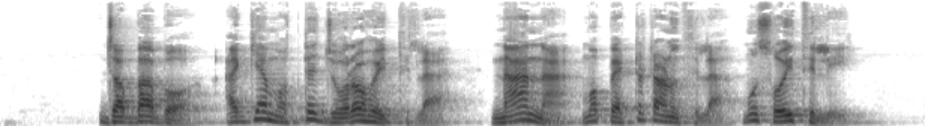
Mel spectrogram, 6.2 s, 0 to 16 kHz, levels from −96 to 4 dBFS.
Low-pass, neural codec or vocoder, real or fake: 14.4 kHz; none; real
